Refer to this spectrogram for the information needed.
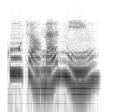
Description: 注音：ㄍㄨ ㄓㄤˇ ㄣㄢˊ ㄇㄧㄥˊ
孤掌難鳴的讀法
